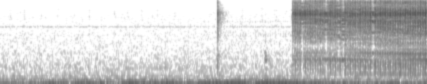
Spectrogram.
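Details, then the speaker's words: Ignition coil on an old Graham Lee coil and condenser tester, voltage turned up: quiet hum, then a loud, steady hissing buzz as the spark gap fires continuously; coil is good, producing strong, healthy spark. "And you can tell that coil is good. something you don't want to stick your finger in, I suppose."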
